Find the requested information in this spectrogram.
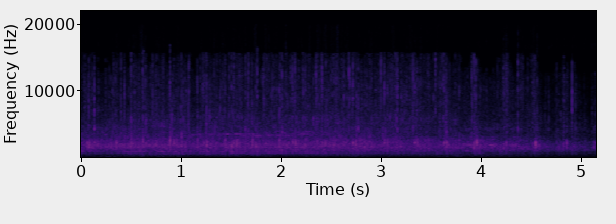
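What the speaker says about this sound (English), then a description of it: "we could clap for Dan" A veterans' convention audience at a business session gives sustained applause, an even, dense wash of many hands clapping in a large hall, moderately distant and steady throughout.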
